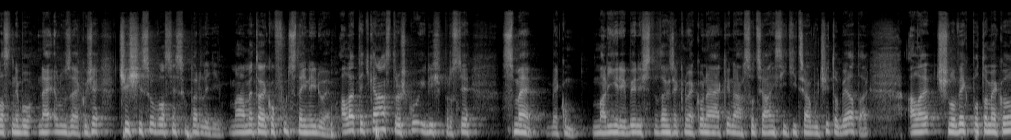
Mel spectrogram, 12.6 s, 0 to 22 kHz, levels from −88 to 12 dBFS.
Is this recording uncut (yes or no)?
yes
